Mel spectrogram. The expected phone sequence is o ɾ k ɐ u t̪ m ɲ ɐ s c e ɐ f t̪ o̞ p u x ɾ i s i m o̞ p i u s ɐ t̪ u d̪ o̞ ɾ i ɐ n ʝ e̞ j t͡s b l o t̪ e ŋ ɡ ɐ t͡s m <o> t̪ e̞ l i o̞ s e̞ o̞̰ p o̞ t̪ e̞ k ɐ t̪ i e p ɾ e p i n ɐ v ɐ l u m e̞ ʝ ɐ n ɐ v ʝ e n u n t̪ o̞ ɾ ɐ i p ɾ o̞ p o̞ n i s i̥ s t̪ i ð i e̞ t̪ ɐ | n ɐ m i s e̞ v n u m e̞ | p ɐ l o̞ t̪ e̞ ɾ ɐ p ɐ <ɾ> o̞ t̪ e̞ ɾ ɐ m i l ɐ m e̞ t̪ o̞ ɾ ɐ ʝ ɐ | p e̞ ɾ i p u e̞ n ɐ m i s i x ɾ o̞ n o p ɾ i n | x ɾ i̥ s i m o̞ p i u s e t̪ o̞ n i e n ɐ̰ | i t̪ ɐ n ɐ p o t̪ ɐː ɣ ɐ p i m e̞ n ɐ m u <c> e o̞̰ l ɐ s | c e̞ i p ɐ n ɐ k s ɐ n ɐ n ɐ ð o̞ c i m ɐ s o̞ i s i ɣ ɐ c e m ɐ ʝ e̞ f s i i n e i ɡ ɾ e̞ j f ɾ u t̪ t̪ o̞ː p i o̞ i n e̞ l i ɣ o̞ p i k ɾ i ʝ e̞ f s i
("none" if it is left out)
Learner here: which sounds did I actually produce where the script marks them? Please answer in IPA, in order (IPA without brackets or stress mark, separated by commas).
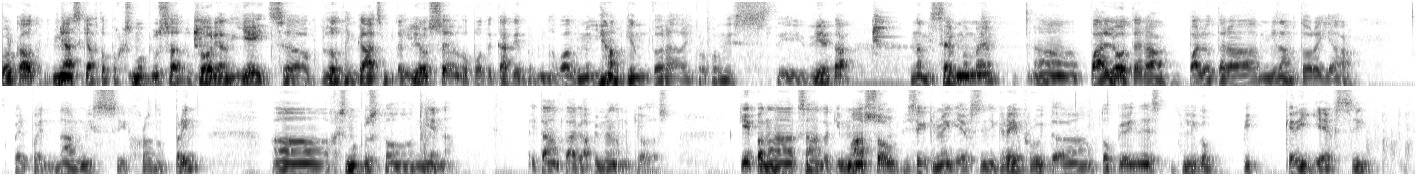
u, l, c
